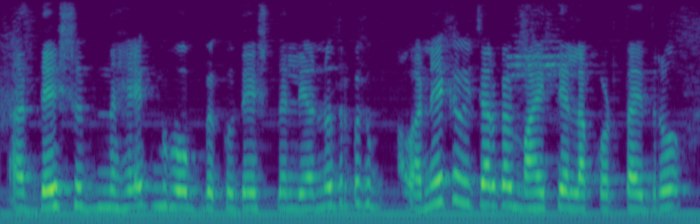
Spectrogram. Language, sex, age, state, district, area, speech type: Kannada, female, 60+, Karnataka, Shimoga, rural, spontaneous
